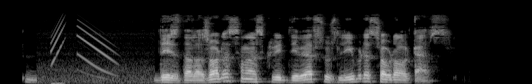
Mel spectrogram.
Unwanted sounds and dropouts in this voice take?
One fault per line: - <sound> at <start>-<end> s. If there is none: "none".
- chirp at 0.5-1.2 s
